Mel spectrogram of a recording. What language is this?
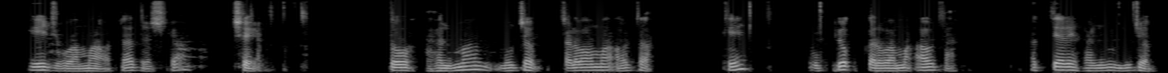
Gujarati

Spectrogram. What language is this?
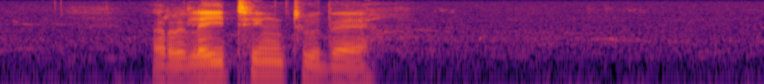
Swati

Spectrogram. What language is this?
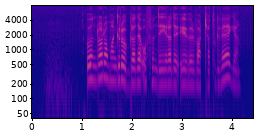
Swedish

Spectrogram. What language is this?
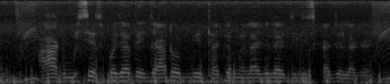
Bangla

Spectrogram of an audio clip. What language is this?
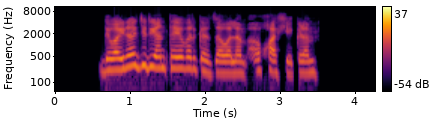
Pashto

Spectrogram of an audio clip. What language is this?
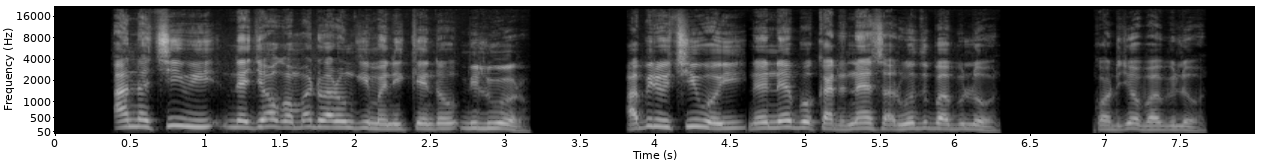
Luo (Kenya and Tanzania)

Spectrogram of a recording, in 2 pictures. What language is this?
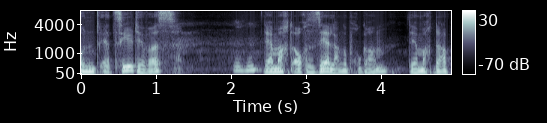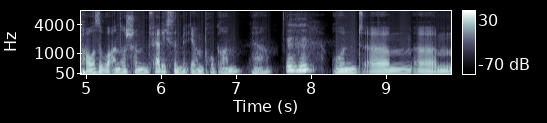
German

